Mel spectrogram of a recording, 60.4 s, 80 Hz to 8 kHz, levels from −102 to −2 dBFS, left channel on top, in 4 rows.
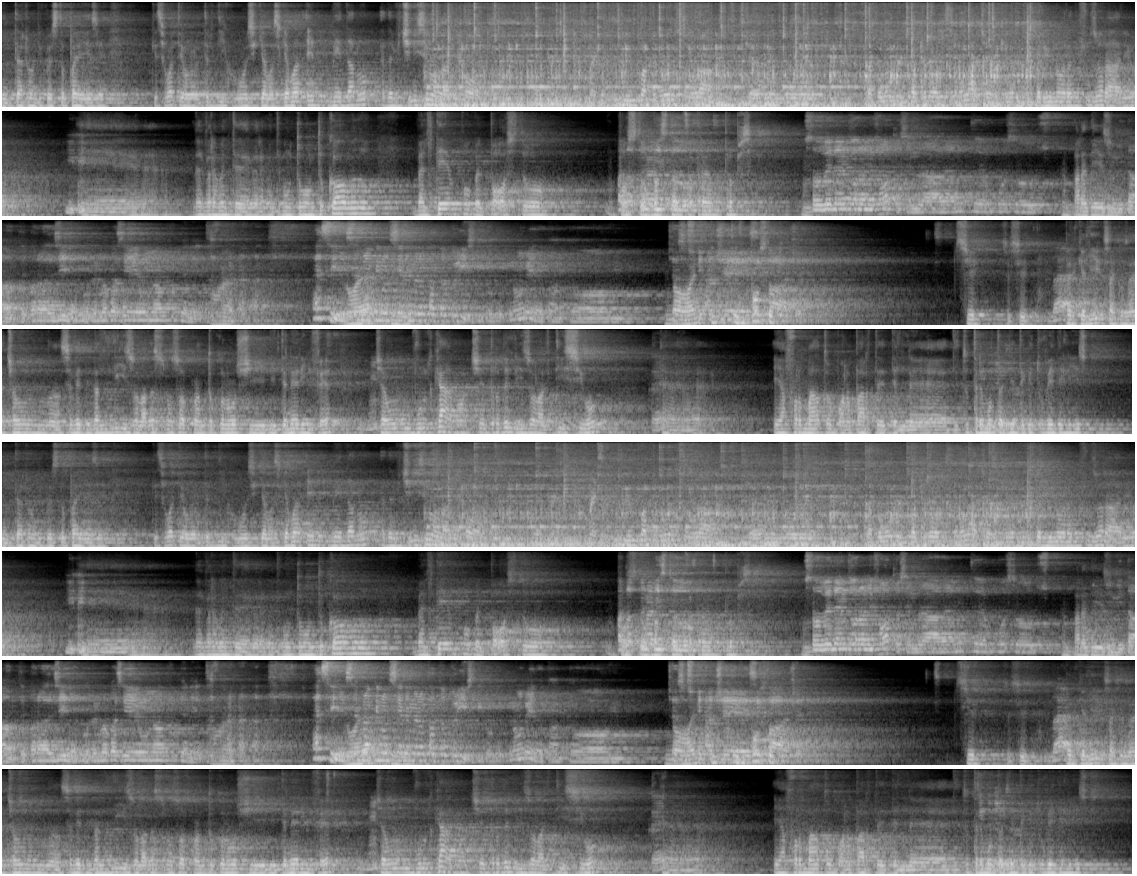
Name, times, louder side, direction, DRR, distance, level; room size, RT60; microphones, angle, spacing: voice 1, 0.0-1.6 2.0-6.7 8.0-9.6 9.9-10.9 11.5-15.2 16.1-17.2 17.7-20.1 20.6-22.4 23.2-25.1 25.8-25.9 29.2-30.0 33.0-33.3 34.8-35.7 39.1-40.5 43.0-43.3 43.6-43.9 44.4-49.8 50.3-53.3 54.1-54.7 55.6-59.8, left 1 dB, 45° left, 4 dB, 1.1 m, -25 dB
sound 1, 5.6-13.9, left 2 dB, 80° left, 1.1 m, -23 dB
voice 2, 7.1-8.4 16.0-16.3 23.3-24.4 25.8-34.1 34.4-38.6 39.1-40.9 43.0-43.1 44.1-44.6 50.1-50.4 54.0-54.2 58.4-58.9, right 1 dB, 30° right, 1 dB, 1.9 m, -28 dB
24.5 x 22.5 x 4.8 m, 2.8 s
head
